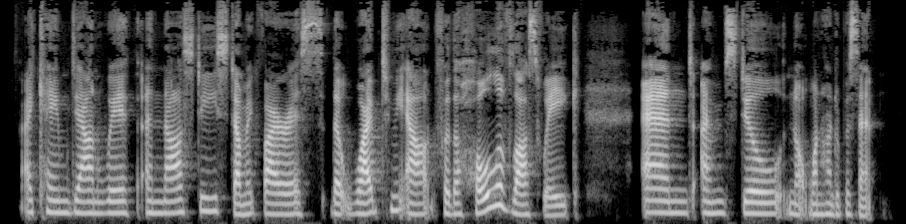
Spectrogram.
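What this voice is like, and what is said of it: Scratchy, slightly hoarse voice. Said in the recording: “my voice is a little bit scratchy today... my voice is letting me down”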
